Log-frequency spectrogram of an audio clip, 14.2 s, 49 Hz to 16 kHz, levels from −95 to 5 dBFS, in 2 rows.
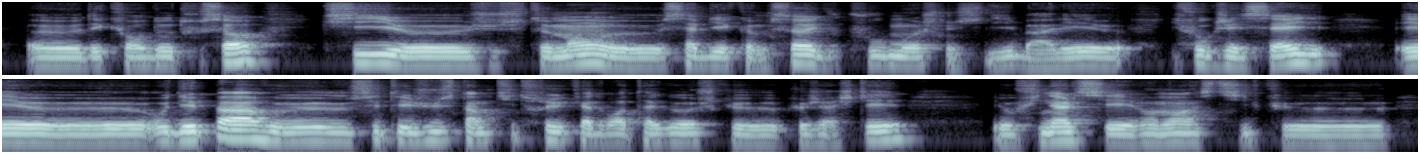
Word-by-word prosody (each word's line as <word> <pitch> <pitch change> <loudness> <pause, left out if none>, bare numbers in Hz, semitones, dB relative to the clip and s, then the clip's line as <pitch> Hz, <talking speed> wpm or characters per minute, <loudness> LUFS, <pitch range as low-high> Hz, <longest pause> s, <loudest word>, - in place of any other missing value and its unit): heu, 100 0 +2
des 105 0 -5
coordinateurs, 105 +1 -2
tout - - -17
ça, 140 - +5 0.3
qui 130 -1 +1
heu, 105 0 +4
justement, 110 +4 0
heu, 100 -2 +1
s'habillaient 105 0 -3
comme 90 -2 -7
ça 125 -1 +3
et - - -3
du 100 0 -16
coup, 110 +2 -9
moi, 105 -2 0
je 105 - -13
me - - -9
suis - - -16
dit: 110 +3 -7
«Bah, 90 - -9
allez, 105 +3 0
heu, 100 - -3 0.2
il - - -19
faut 120 - -3
que 110 - -10
j'essaye» 120 +5 +1 0.3
et 110 +1 +3
heu, 105 0 +3
au 120 - 0
départ 130 +2 +7
heu, 115 0 -1
c'était 115 0 -4
juste 125 +1 -6
un 110 0 -1
petit - - -14
truc 125 -2 -5
à - - +3
droite 105 0 -5
à 105 - -1
gauche 110 0 -4
que 100 -2 -4
que - - -7
j'achetais 130 +6 -3 0.4
et - - -5
au - - -6
final, 120 +4 +2
c'est 105 -5 0
vraiment 105 +2 -2
un 110 - -4
style 110 0 -10
que 95 0 -4
110 Hz, 220 wpm, -21 LUFS, 100-120 Hz, 0.4 s, départ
